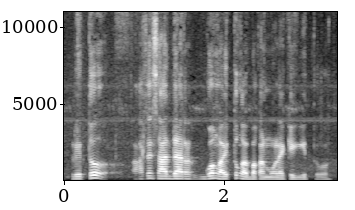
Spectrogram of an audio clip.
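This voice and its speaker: A man's voice: medium pitch, a little fast. A man arguing insistently in character during an online role-play game. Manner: argumentative, insistent. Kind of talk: in-character argument in a multiplayer game.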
